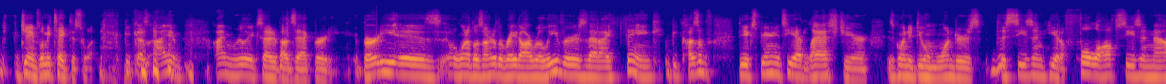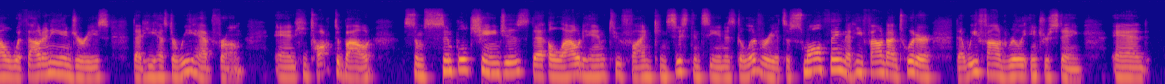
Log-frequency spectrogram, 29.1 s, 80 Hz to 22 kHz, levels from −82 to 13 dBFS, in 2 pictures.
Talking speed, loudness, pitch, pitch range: 185 wpm, -21 LUFS, 140 Hz, 130-160 Hz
